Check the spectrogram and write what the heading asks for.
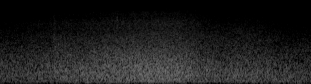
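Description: ocean waves surf

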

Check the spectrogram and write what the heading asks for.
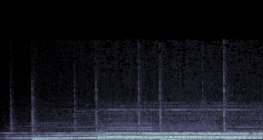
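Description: wolves howling

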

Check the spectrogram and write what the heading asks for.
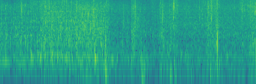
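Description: creek water flowing

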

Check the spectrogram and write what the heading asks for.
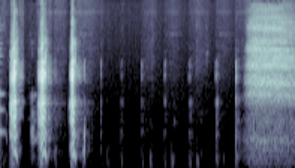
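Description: goat screaming

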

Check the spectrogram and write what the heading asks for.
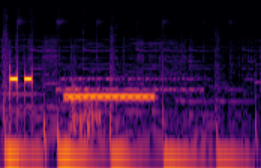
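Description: phone ringing

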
